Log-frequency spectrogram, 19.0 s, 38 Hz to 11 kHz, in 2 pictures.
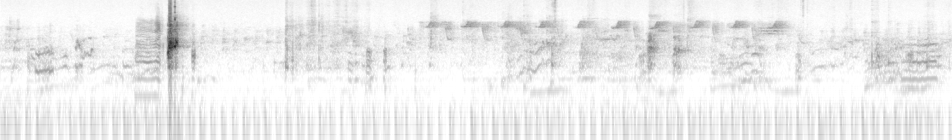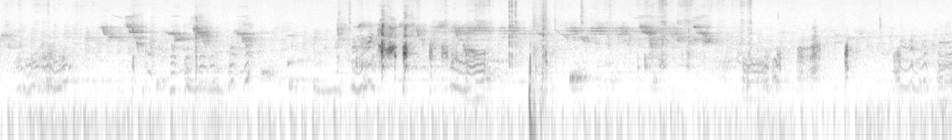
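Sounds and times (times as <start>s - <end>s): chickens clucking: 0.0s - 19.0s
short high chicken calls: 0.7s - 2.0s.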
